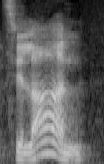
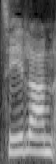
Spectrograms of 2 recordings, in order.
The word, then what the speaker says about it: Celan: Aber er selber spricht sich Celan, also wollen wir auch Celan sagen.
